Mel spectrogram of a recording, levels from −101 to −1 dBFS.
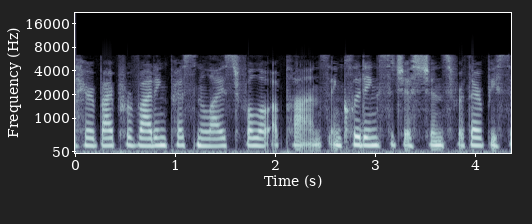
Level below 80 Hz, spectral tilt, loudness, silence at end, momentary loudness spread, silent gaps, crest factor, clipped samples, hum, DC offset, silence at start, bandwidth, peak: -44 dBFS; -5.5 dB/octave; -21 LUFS; 0.1 s; 6 LU; none; 16 dB; under 0.1%; none; under 0.1%; 0 s; 6.6 kHz; -4 dBFS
